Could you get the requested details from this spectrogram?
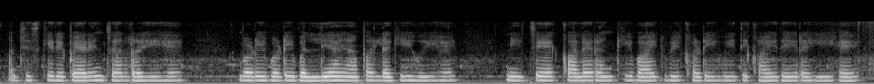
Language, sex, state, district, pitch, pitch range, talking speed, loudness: Hindi, female, Rajasthan, Jaipur, 185 Hz, 180-185 Hz, 165 wpm, -16 LUFS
